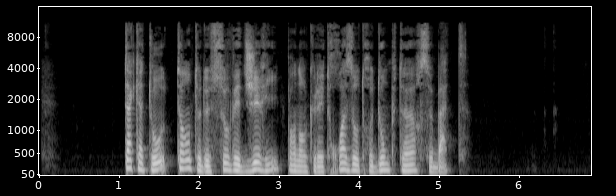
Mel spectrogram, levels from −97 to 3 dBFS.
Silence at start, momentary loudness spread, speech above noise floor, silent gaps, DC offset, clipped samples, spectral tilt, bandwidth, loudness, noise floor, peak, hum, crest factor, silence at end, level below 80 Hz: 1.1 s; 5 LU; 59 dB; none; under 0.1%; under 0.1%; -6 dB/octave; 11.5 kHz; -24 LUFS; -82 dBFS; -6 dBFS; none; 20 dB; 1.6 s; -58 dBFS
